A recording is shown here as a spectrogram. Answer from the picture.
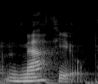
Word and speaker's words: Matthew: So his first name, we would actually say Matthew. So it has two T's, but we only pronounce a TH sound there. Math, like if you study math, Matthew.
